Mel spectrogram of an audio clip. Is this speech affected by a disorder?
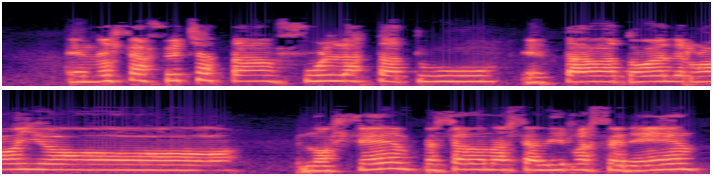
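Yes: cleft lip and palate; since early childhood.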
